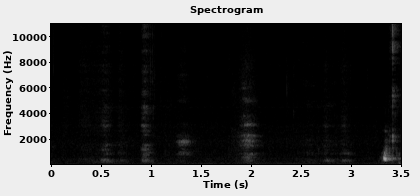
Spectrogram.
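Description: A series of about seven short, sharp hiccups at uneven intervals, mostly soft, with the final one noticeably louder. No one talks.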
